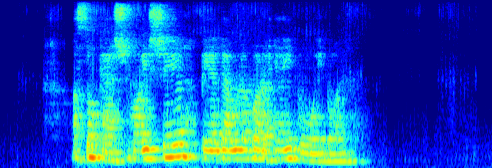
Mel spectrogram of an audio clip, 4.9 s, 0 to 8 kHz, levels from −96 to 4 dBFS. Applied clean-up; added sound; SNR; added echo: neural separator model SepFormer DNS4.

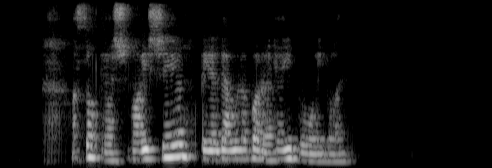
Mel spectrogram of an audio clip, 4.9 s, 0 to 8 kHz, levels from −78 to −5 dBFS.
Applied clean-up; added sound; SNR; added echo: neural mask model DeepFilterNet 3.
